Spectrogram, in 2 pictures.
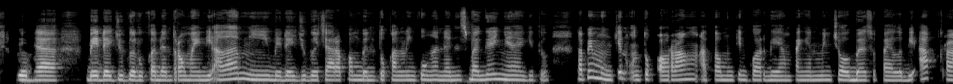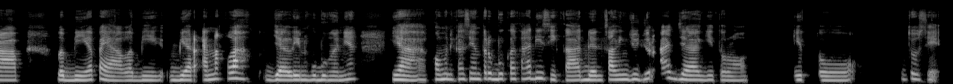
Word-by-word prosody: beda 200 -1 +4 0.3
beda 205 0 +6
juga 210 +1 0
luka 200 +1 0
dan 200 -1 0
trauma 200 0 +2
yang 200 - -1
dialami, 220 0 +3
beda 200 0 0
juga 200 +1 -2
cara 200 0 +2
pembentukan 205 0 -2
lingkungan 210 +1 -1
dan 200 - 0
sebagainya 215 0 +2
gitu, 200 0 -9 0.2
tapi 235 +7 +2
mungkin 260 +1 0
untuk 215 +2 -4
orang 220 +3 +2
atau 210 +1 -2
mungkin 205 0 -4
keluarga 200 -1 -1
yang 195 - -5
pengen 200 0 -2
mencoba 200 -1 +1
supaya 195 -2 -4
lebih 195 +2 -3
akrab, 205 -6 +2 0.4
lebih 205 +1 +1
apa 255 - -2
ya, 195 -4 +2
lebih 190 +1 -2 0.2
biar 205 +1 +2
enak 240 +4 +2
lah 280 -1 +6 0.2
jalin 205 0 +2
hubungannya, 205 +3 -1 0.3
ya 215 -1 +2
komunikasi 245 +1 -1
yang 250 - -3
terbuka 255 0 -1
tadi 275 +2 -1
sih, 225 -6 -4
Kak, 195 +1 0
dan 205 -1 +1
saling 225 0 +2
jujur 235 +4 -2
aja 240 -6 +1
gitu 200 -1 -5
loh. 190 0 -6 0.4
Gitu, 195 -3 -3 0.6
itu 250 - -4
sih. - - -6
205 Hz, 170 wpm, -23 LUFS, 200-225 Hz, 0.6 s, beda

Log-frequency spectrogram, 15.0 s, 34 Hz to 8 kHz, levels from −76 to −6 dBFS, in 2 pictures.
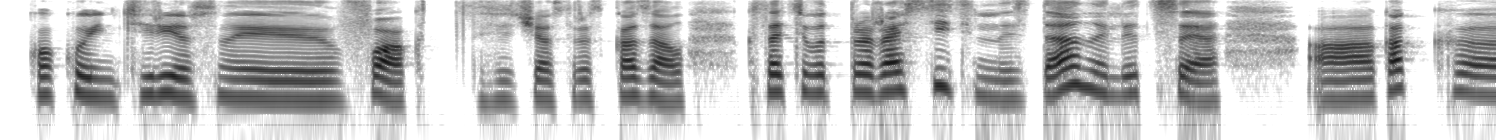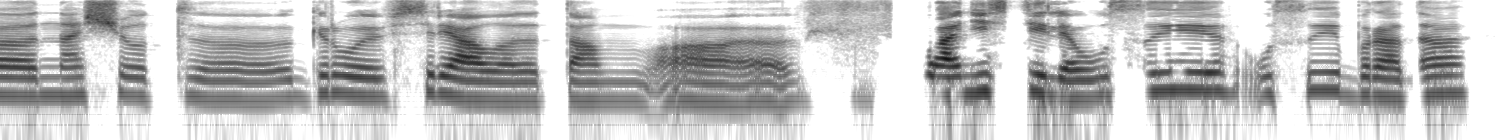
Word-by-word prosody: Какой 200 0 -1
интересный, 180 -3 0
э, - - -10
факт 165 0 +2 0.2
ты - - -12
сейчас 170 +1 -2
рассказал. 175 -2 0 0.3
Кстати, 225 0 +1
вот 220 0 -4
про 225 0 +3
растительность, 220 - +1
да, 265 +9 +6
на 250 -5 -3
лице. 195 -5 +3 0.4
А 175 +1 +2
как, 250 +4 0
э, 200 -4 0
насчёт, 195 0 +1
э, 170 -2 -9
героев 195 -1 -6
сериала? 170 -6 +1
Там, 165 -1 -6
а, 145 -2 -5
э, - - -19
в - - -8 0.4
плане 210 +1 +4
стиля: 210 -5 +3
усы 235 +5 -2
усы, 240 +2 -3
борода? 200 +1 -2
195 Hz, 120 wpm, -21 LUFS, 170-215 Hz, 0.4 s, да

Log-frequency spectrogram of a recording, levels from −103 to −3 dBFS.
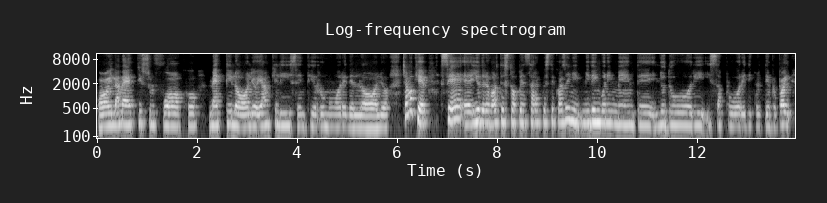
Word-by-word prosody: Poi 180 +2 +3
la 185 -1 +1
metti 195 +1 +1
sul 205 -2 -7
fuoco, 185 -1 -1
metti 190 +2 -3
l'olio 180 -1 +2
e 180 +2 +3
anche 200 +2 -5
lì, 190 0 -2
senti 175 -1 -11
il 175 - -3
rumore 175 0 -6
dell'olio. 170 0 +1 0.3
Diciamo 335 +8 +4
che 205 - +6 0.2
se, 260 +2 +5
ehm, 205 0 +4
io 230 +2 +6
delle 220 -1 +2
volte 210 +3 +2
sto 225 0 -2
a 210 - 0
pensare 215 0 -3
a 215 - -7
queste 220 +1 -6
cose 225 +3 0
mi 230 -3 +3
mi 215 0 -2
vengono 220 -1 +6
in 210 -1 -3
mente 195 0 -4
i 185 -2 -4
gli 190 - -5
odori, 190 -1 -4
i - - -14
sapori 185 -2 -6
di 180 0 -17
quel 180 -1 -12
tempo. 175 0 -9
Poi, 200 +2 +3
190 Hz, 175 wpm, -23 LUFS, 180-210 Hz, 0.3 s, che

